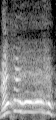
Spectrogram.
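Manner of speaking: high-pitched shriek; acted-out freak-out scream; re-enacted panicked scream. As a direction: let out a high squeal of horror. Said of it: "And I start going".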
